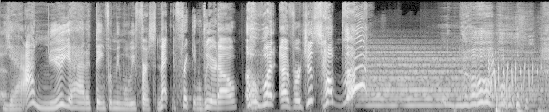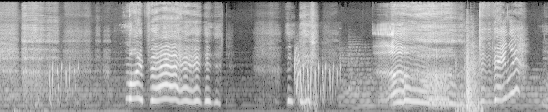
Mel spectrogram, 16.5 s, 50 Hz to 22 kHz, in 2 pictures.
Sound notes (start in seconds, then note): 8.1 breathing heavily; 15.0 Bailey faints, thud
